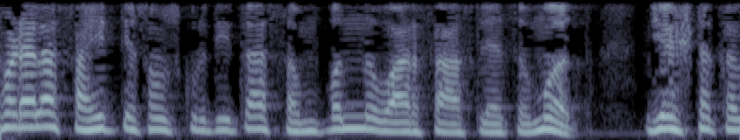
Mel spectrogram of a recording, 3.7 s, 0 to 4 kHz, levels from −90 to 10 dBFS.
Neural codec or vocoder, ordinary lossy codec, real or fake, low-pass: none; none; real; 3.6 kHz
